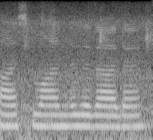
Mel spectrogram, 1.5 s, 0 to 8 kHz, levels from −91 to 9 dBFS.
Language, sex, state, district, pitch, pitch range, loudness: Hindi, female, Chhattisgarh, Balrampur, 200 Hz, 195-205 Hz, -12 LUFS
